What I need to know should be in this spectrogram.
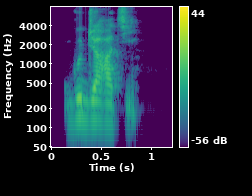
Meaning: alternative spelling of gujarati
- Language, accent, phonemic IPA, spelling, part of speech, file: French, France, /ɡu.dʒa.ʁa.ti/, goudjarati, noun, LL-Q150 (fra)-goudjarati.wav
